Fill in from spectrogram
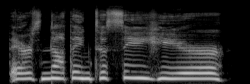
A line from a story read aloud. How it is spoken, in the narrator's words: I shout into his face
